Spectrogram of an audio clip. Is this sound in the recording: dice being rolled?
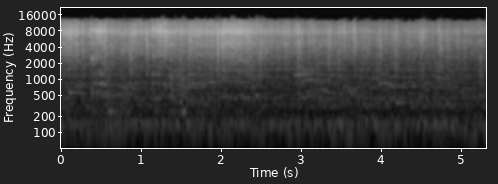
no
